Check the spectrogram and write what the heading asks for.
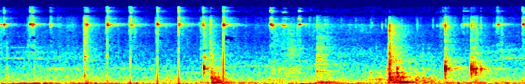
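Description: Steel spatula tapping and scraping on a steel plate while spreading sticky jaggery-coated puffed rice: an irregular run of light clicks with a couple of short scrapes.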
